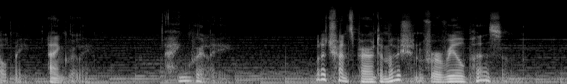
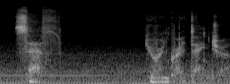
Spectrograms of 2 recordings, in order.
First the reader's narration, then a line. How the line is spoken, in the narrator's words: asked very quietly, then whispered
